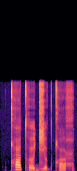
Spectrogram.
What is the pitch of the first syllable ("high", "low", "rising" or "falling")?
high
